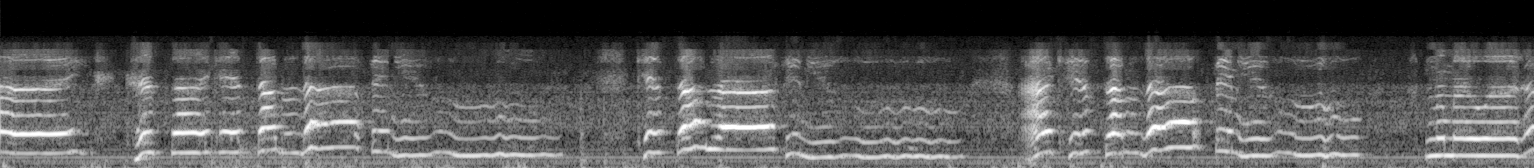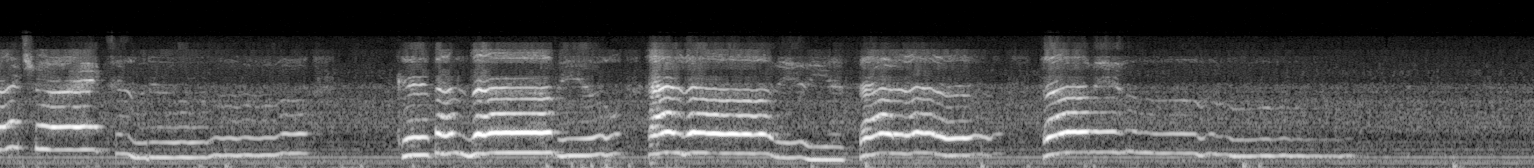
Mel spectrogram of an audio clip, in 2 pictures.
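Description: A woman singing a cappella, with no accompaniment: melodic phrases of a few seconds, the notes bending and sliding, with short pauses for breath between them.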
